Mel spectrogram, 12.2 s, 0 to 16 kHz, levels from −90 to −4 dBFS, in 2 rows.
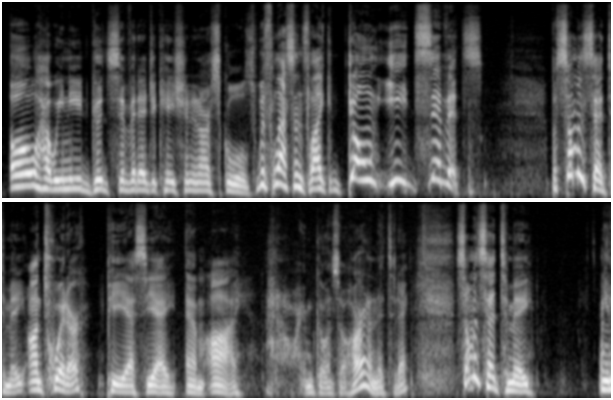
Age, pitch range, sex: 40-59, 130-175 Hz, male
